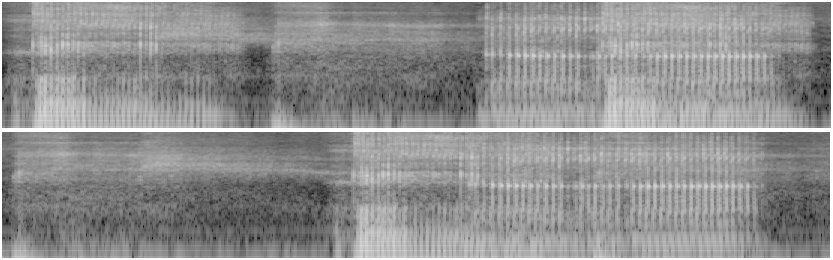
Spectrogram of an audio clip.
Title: Cartoon Dog and Potsworth Sleeping and Snoring Together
